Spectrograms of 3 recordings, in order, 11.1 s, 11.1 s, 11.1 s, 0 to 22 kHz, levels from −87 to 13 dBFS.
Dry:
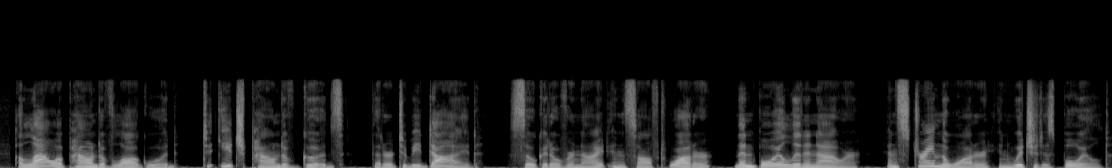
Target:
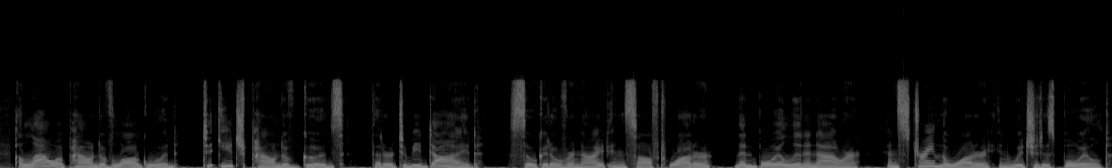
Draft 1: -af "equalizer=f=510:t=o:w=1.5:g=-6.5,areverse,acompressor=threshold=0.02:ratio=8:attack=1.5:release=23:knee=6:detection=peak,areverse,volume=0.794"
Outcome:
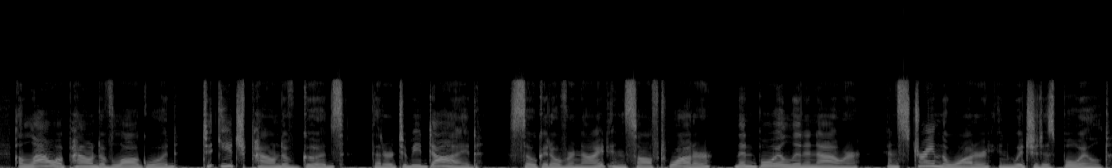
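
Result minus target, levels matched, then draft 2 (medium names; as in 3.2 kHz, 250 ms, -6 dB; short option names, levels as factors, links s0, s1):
500 Hz band -5.0 dB
-af "equalizer=f=510:t=o:w=1.5:g=4.5,areverse,acompressor=threshold=0.02:ratio=8:attack=1.5:release=23:knee=6:detection=peak,areverse,volume=0.794"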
